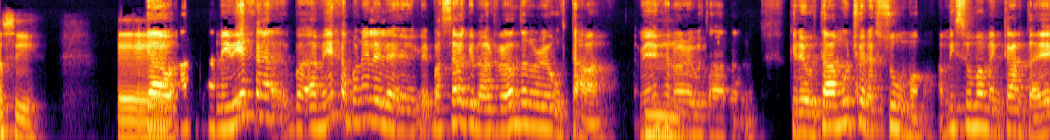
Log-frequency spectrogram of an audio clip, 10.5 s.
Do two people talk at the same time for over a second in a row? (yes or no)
no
